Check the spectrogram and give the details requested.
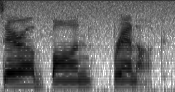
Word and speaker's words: Sarah Ban Breathnach: pronounce the author's name wikipedia tells me it's pronounced sarah bon brannock i apologize if i'm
